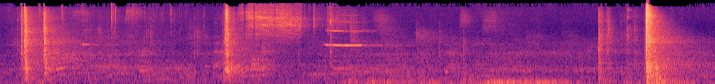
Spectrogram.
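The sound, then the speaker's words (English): A heavy basement door is unlatched and swings open with a drawn-out creak, punctuated by several loud knocks and thuds, then a final heavy clunk against a low, rumbling background. “Downwards, past flights of stone stairs that have literally been worn down by generations of feet, there lies an unassuming door in the basement.”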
